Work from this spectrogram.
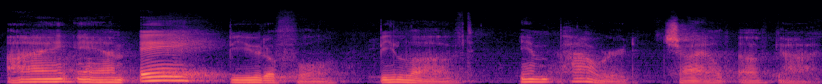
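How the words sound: The stress is on "a".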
